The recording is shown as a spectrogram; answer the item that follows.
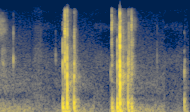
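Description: Computer keys clicking in two quick clusters, a few clicks a little under a second in and a louder few about half a second later.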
